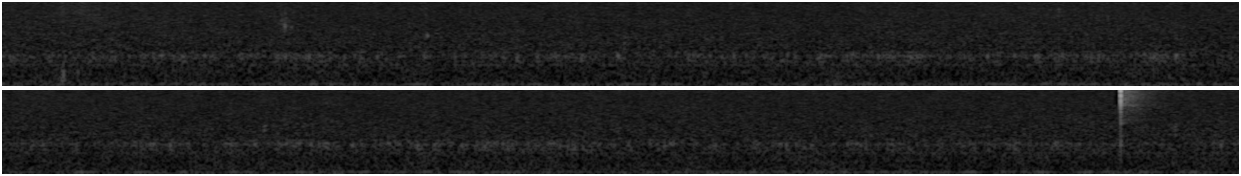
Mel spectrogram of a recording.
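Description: Quiet steady background hiss with a faint steady tone, a few faint ticks, and one sharp click just before the end.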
